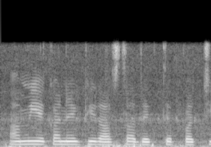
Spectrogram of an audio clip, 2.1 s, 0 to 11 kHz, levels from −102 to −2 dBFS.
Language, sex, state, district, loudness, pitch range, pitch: Bengali, female, Assam, Hailakandi, -14 LUFS, 205-225 Hz, 220 Hz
